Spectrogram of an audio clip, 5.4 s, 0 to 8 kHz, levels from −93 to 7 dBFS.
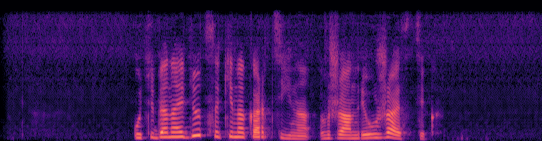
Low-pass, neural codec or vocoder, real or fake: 7.2 kHz; codec, 24 kHz, 3.1 kbps, DualCodec; fake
